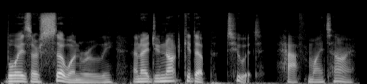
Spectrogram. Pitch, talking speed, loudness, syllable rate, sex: 120 Hz, 260 wpm, -21 LUFS, 6.4 syllables/s, male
